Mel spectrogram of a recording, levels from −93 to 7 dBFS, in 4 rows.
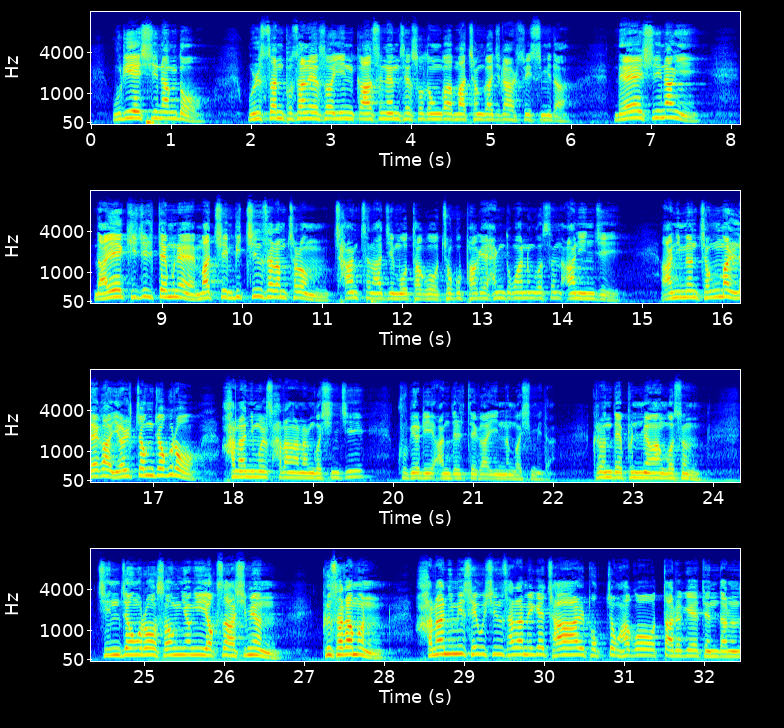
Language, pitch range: Korean, 160-210 Hz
